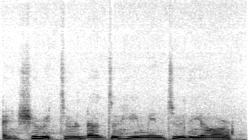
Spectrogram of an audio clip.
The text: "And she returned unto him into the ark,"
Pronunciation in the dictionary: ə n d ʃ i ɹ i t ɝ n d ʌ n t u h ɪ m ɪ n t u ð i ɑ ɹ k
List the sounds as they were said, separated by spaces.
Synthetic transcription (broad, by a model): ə n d ʃ i ɹ i t ɝ n d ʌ n t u h ɪ m ɪ n t u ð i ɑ ɹ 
